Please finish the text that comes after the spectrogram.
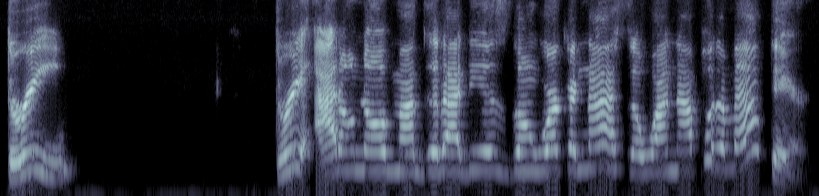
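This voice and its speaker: A woman's voice: high-pitched, moderate pace, sharp tone. Reflective woman in her forties. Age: 40s. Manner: reflective, emphatic, repeats words when thinking. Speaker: guest author. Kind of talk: casual interview.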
